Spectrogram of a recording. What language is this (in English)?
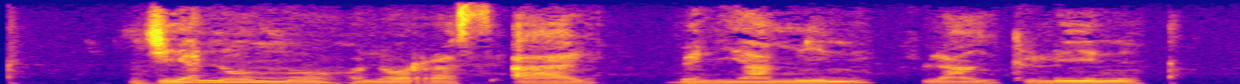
Esperanto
